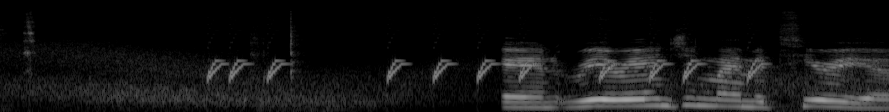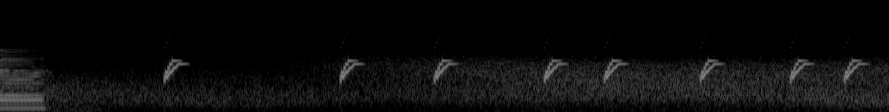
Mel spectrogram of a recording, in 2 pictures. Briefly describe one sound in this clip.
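Short electronic menu beeps sound in a quick, even series.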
